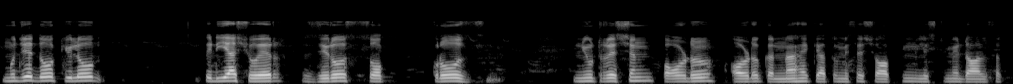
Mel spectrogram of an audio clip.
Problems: constant background noise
